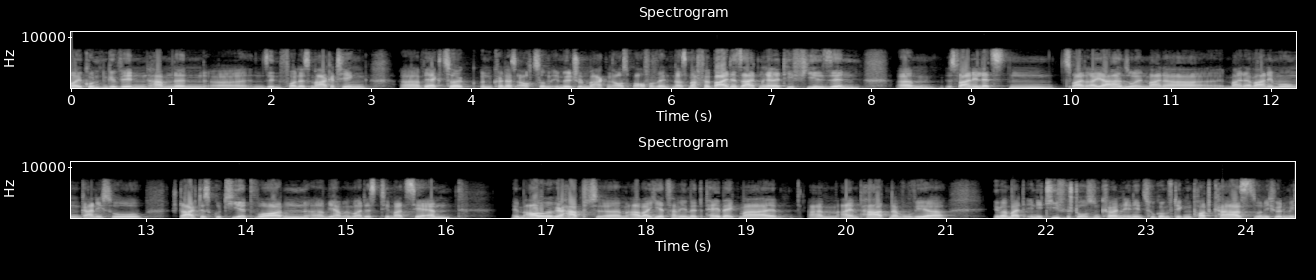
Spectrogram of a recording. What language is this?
German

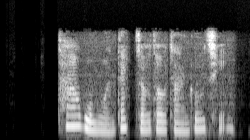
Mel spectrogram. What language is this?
Cantonese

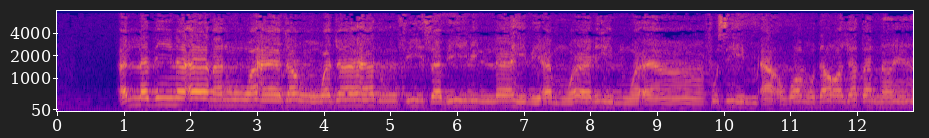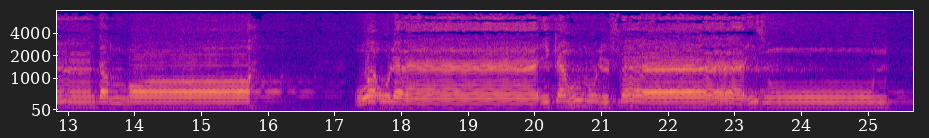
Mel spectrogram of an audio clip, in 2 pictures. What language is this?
Arabic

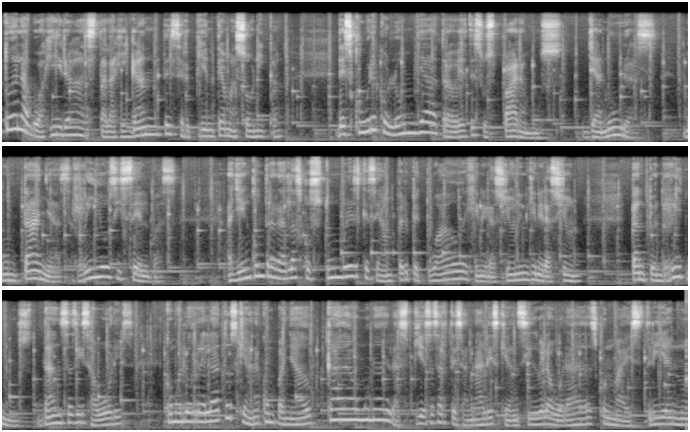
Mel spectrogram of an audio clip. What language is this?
Spanish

